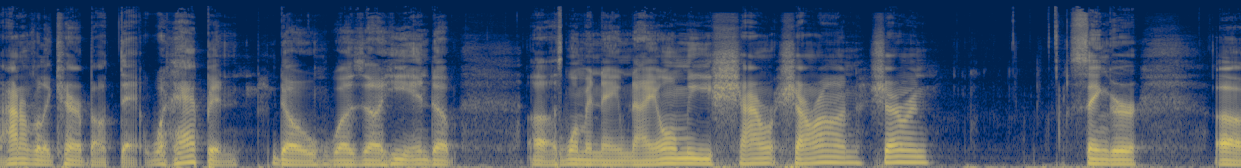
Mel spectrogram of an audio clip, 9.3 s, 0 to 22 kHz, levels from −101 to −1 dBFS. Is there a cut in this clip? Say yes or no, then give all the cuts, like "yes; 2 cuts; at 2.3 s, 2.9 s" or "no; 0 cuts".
yes; 1 cut; at 4.2 s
